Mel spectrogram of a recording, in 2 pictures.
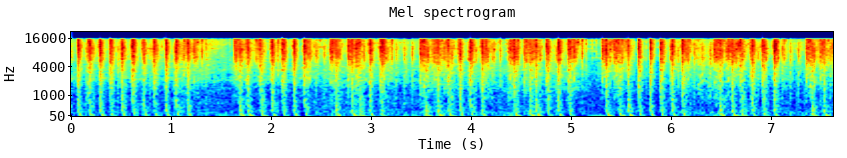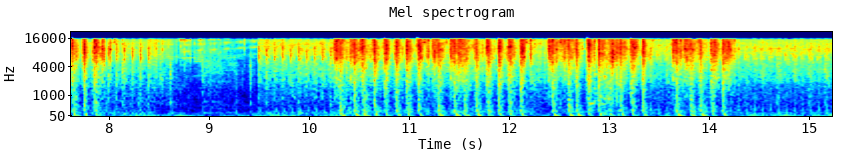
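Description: Rapid gunfire rattles in short, repeated bursts.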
